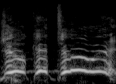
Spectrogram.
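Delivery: very high cheering yell at the top of lungs. Speaker retelling his daddy cheering him on in the dark, retelling a full-lung yell. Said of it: "He's at the top of his lungs".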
